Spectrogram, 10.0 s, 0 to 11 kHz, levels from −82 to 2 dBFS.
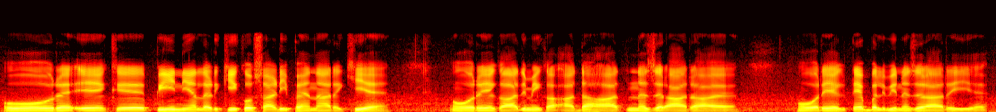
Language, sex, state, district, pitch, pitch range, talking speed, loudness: Hindi, male, Rajasthan, Bikaner, 105 Hz, 95-115 Hz, 160 wpm, -15 LUFS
